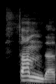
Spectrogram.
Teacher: He would go Zunder or Dunder, because as with a lot of Europeans, they have trouble with the TH sound.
